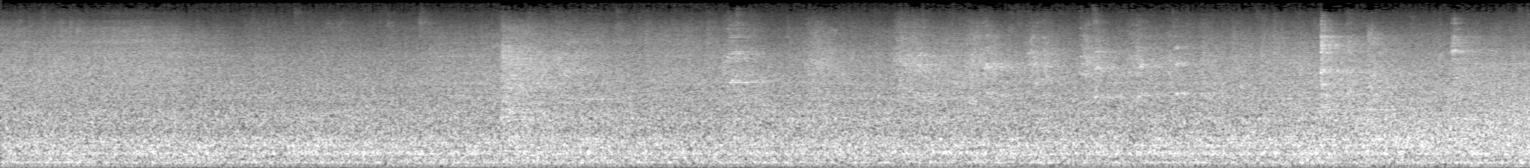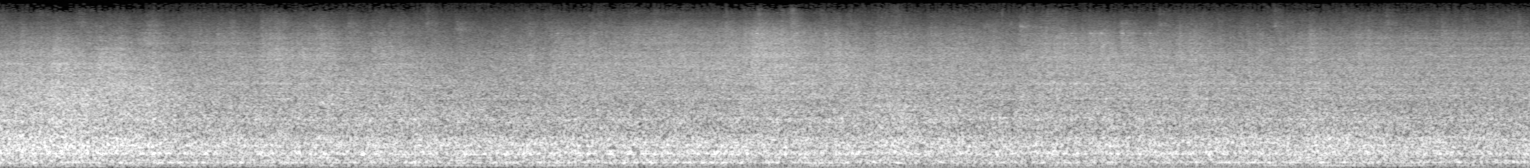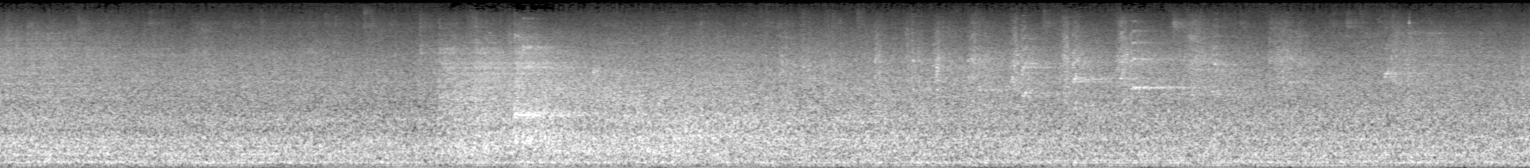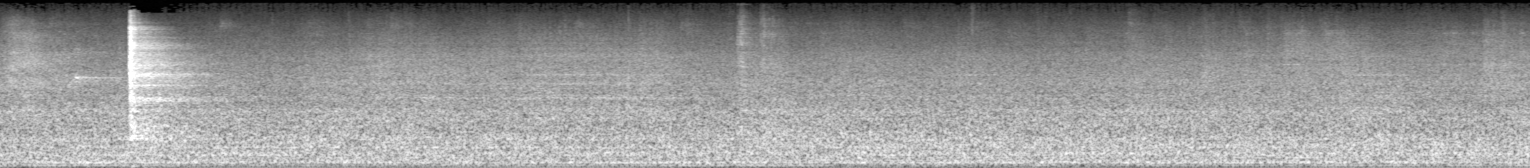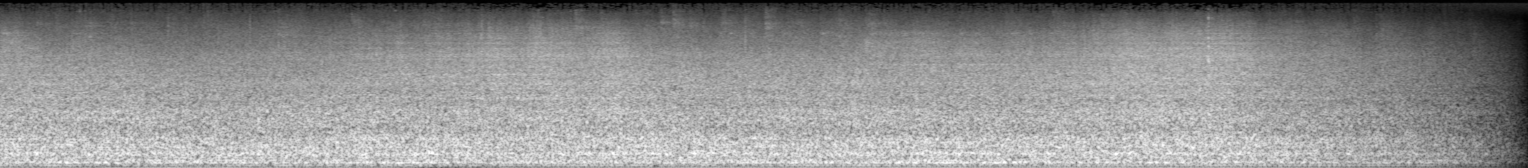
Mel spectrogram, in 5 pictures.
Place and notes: Monte, cableway station - inside the cableway station
drone of machinery in the cableway station. cableway cars arriving every few seconds.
